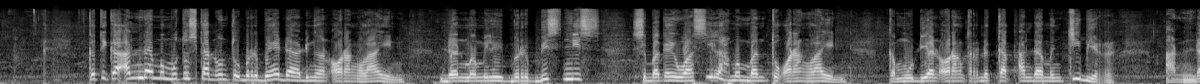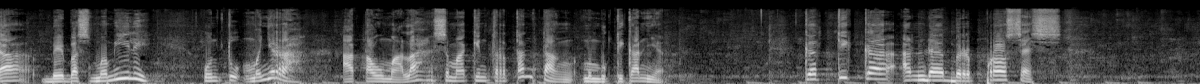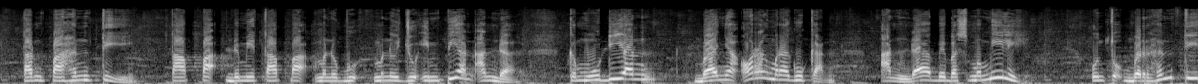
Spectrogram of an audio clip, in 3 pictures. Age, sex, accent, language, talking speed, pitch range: 40-59, male, native, Indonesian, 85 wpm, 140-200 Hz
